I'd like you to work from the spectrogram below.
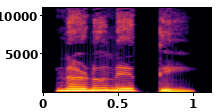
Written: ನಡುನೆತ್ತಿ

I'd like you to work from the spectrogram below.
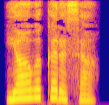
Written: ಯಾವಕರಸ

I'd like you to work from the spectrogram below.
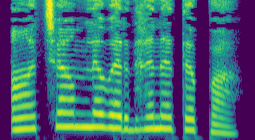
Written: ಆಚಾಮ್ಲವರ್ಧನತಪ

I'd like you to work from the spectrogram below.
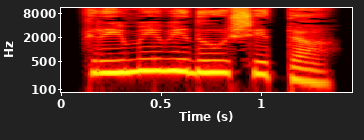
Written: ಕ್ರಿಮಿವಿದೂಷಿತ

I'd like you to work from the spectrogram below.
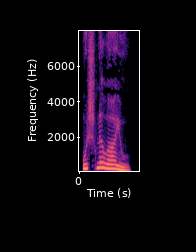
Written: ಉಷ್ಣವಾಯು

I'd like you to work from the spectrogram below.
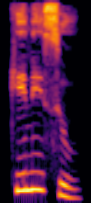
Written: ಕಿನಿಸು

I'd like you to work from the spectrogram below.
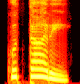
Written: ಕುತ್ತಾರಿ

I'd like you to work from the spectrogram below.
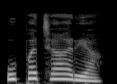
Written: ಉಪಚರ್ಯೆ

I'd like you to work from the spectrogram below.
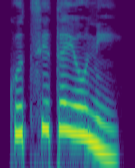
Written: ಕುತ್ಸಿತಯೋನಿ

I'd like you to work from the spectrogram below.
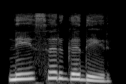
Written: ನೇಸರ್ಗದಿರ್

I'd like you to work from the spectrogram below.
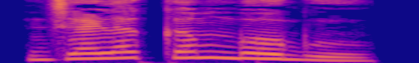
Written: ಝಳಕಂಬೊಗು

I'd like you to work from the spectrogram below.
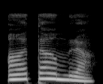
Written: ಅದ್ಮರ

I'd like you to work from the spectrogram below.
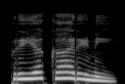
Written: ಪ್ರಿಯಕಾರಿಣಿ

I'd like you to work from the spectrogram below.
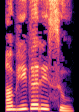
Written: ಅಭಿಗರಿಸು

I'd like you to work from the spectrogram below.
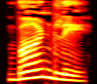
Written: ಬಂಡಲು

